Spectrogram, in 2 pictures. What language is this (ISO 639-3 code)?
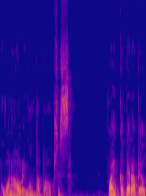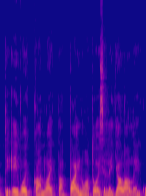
fin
